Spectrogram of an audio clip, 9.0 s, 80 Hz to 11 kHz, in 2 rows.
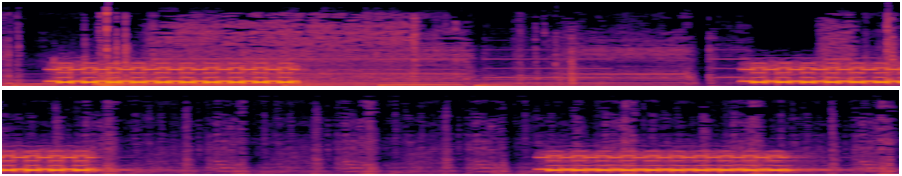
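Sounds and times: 
telephone ringing with rapid electronic trilling: 0.2s - 5.1s, 7.2s - 8.8s.

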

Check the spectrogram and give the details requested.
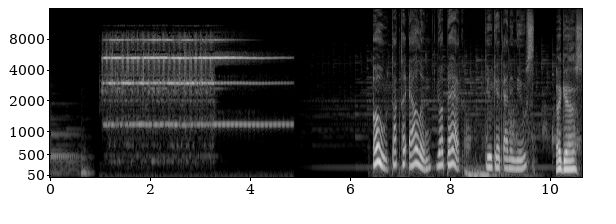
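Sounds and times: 
doorbell ringing: 1.0s - 4.9s
speech: 6.6s - 10.6s.

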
